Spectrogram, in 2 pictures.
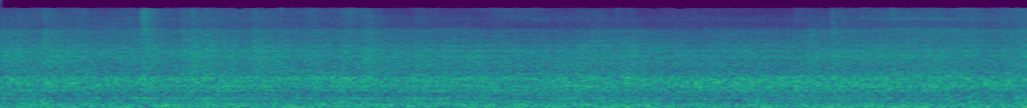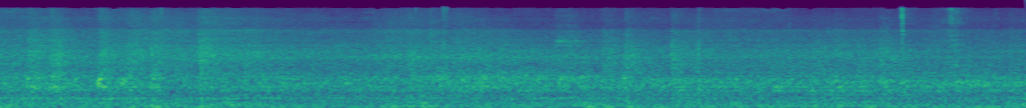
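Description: A Miami Metrorail train runs between Dadeland North and Government Center with a loud, steady rumble and rattle of wheels on track, unbroken throughout.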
